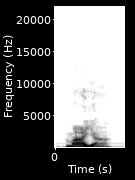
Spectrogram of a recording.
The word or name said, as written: Maja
